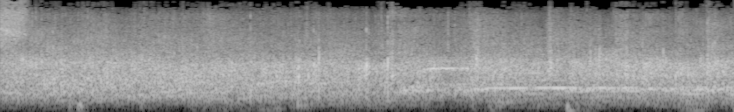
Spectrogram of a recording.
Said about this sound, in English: Nobody knows the true identity of the tent inspector. Please, tent inspector, please give him a round of applause.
